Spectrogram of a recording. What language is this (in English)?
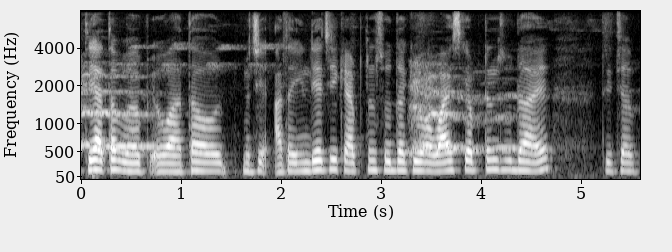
Marathi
